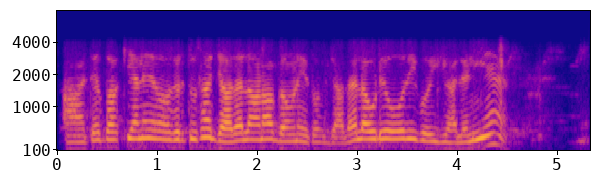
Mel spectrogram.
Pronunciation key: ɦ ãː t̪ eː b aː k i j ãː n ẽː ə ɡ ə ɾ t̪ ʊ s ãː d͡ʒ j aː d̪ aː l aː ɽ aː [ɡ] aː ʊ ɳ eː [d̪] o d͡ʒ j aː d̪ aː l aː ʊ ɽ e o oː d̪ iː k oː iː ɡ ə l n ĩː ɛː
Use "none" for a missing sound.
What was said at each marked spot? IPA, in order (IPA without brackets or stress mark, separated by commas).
ɡ, t̪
